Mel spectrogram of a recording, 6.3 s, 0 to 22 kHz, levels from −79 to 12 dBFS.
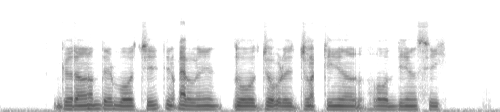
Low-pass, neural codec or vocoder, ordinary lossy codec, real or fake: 9.9 kHz; autoencoder, 22.05 kHz, a latent of 192 numbers a frame, VITS, trained on many speakers; Opus, 24 kbps; fake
